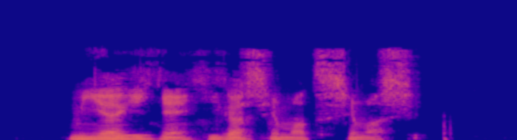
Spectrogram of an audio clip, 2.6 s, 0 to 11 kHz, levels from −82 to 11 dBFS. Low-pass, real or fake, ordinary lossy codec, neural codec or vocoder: 7.2 kHz; real; AAC, 32 kbps; none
